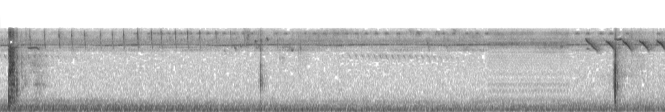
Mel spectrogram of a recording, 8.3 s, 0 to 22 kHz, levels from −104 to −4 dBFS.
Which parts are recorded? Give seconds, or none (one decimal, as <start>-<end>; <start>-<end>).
0.0-6.1; 7.1-8.3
